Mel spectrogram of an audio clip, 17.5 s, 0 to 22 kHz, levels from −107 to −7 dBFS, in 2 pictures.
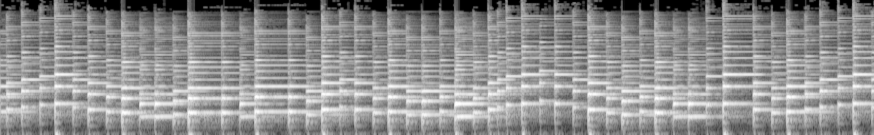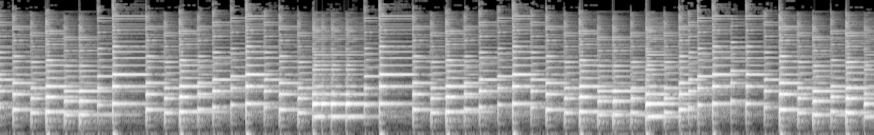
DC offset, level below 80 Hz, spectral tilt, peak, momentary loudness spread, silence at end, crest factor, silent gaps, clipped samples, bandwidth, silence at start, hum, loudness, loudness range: under 0.1%; -44 dBFS; 1.5 dB/octave; 0 dBFS; 4 LU; 0 s; 10 dB; none; 0.2%; over 20 kHz; 0 s; none; -9 LUFS; 1 LU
